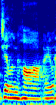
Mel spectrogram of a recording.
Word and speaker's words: Gyllenhaal: Gyllenhaal. I always mispronounce that. Gyllenhaal.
